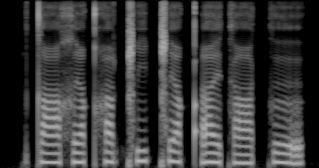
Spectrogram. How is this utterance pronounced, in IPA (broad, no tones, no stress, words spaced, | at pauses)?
tɑχiqʰo ǁiǁe qʼɛkɑ kɵ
